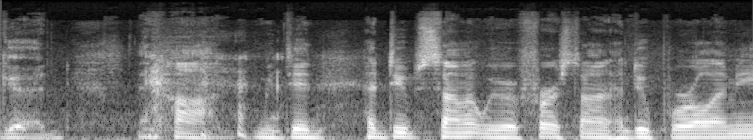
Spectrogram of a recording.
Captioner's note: laughing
